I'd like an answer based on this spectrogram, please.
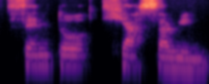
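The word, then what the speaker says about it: セント・キャサリン: So they don't have a TH sound in Japanese. So what you're going to say is Kyasarin. Saint will be pronounced Sento because Saint, Sento. Sento Kyasarin, Kyasarin.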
